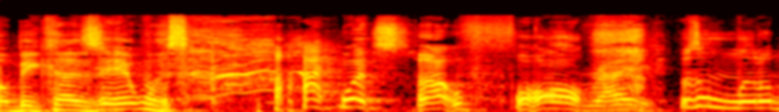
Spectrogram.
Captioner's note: laughing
